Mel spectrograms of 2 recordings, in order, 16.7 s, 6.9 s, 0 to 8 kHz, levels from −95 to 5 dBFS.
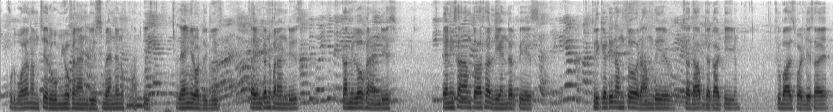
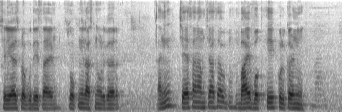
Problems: constant background noise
